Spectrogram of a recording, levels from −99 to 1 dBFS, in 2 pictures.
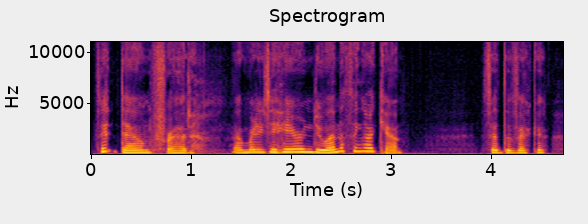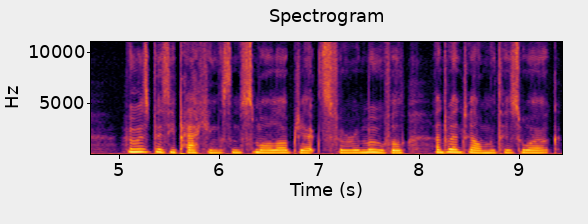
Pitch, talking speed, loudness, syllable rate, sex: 230 Hz, 190 wpm, -17 LUFS, 5.3 syllables/s, female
